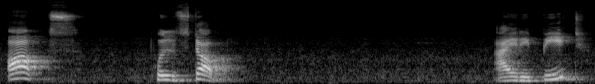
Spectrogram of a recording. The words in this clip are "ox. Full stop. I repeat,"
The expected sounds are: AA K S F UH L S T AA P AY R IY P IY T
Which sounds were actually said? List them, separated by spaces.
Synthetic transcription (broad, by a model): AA K S P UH L S T AA P AY R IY P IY T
